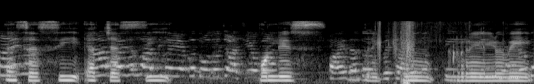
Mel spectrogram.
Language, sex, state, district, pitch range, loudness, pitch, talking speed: Hindi, female, Haryana, Jhajjar, 175-270 Hz, -18 LUFS, 190 Hz, 80 wpm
